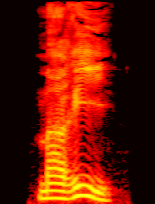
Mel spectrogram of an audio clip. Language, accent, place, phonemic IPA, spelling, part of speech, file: German, Germany, Berlin, /maˈʁiː/, Marie, proper noun / noun, De-Marie.ogg
- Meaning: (proper noun) a female given name; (noun) money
